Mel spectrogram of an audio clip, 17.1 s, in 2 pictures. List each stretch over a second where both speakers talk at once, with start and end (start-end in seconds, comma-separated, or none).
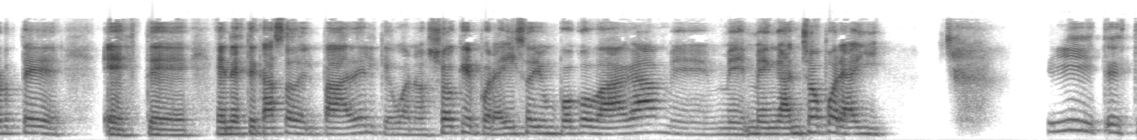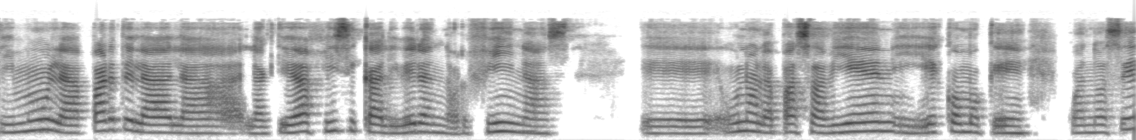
none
